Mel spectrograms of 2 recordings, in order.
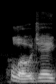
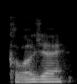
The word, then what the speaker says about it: Kolodziej: Colloj. Good enough. Colloj. Uh, Pol. Is it Polish? Right. It is Polish.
